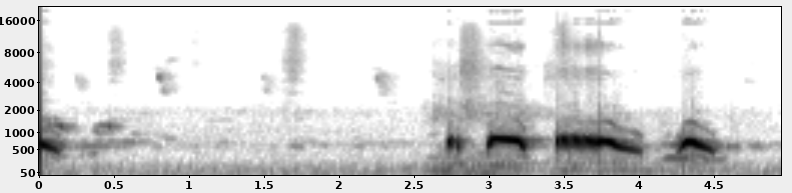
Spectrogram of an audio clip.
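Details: Male spotted dove of local stock, kept in captivity after capture in the wild, cooing to call females. Mostly quiet at first, then one phrase of a brief note, a rounded coo, a long falling coo and a closing coo.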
